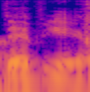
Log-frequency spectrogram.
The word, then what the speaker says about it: De Vere: And did I mispronounce his name? De Vere. De Vere.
